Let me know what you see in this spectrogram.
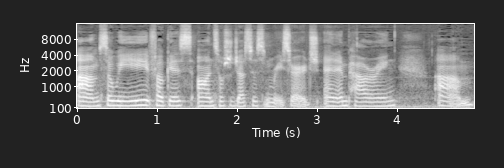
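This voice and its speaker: Here is a woman with an ordinary speaking voice and an American accent. Her pitch is medium and her intonation fairly even. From Southern Illinois. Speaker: university student. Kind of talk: casual interview.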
